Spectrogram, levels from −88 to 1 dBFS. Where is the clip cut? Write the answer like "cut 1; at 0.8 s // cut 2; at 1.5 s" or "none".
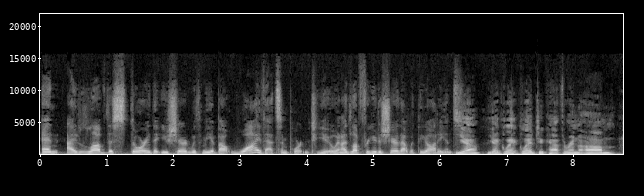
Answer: none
